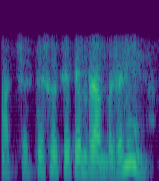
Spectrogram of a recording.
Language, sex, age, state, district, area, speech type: Nepali, female, 60+, Assam, Sonitpur, rural, conversation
